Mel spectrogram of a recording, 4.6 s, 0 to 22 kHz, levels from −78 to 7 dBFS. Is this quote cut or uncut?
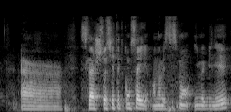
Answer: uncut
